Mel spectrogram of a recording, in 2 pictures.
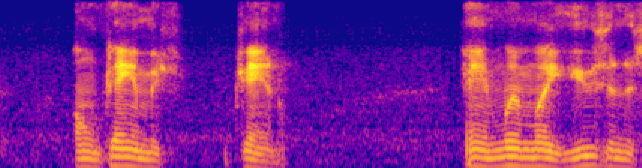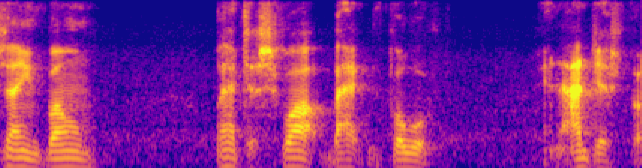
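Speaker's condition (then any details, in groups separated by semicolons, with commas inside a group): Brain bleed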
